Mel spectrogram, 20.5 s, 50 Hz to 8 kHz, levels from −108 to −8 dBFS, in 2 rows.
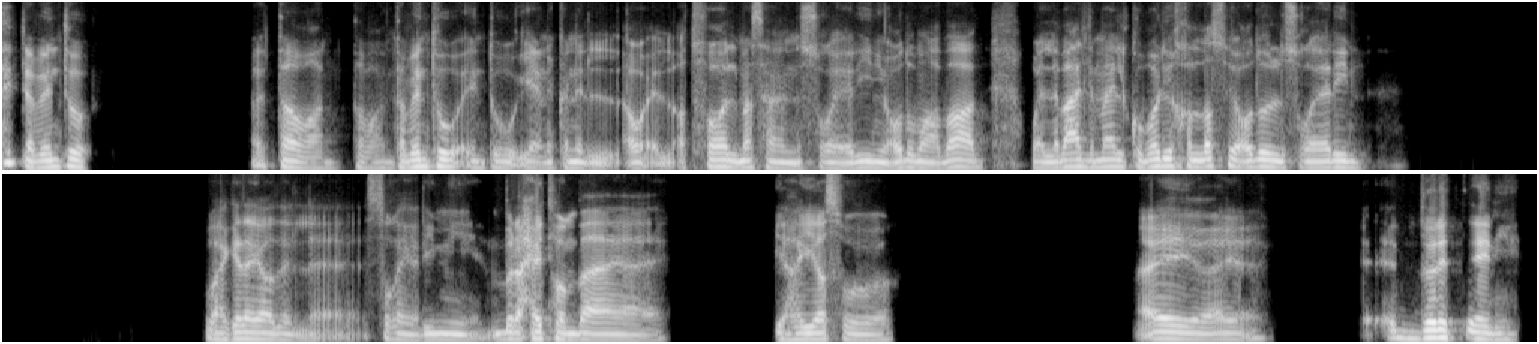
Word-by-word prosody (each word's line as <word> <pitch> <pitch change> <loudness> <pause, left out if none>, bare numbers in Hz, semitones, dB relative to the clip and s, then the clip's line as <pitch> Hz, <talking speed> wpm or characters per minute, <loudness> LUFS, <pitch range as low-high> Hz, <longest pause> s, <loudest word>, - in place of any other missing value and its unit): طب 110 0 +3
أنتم 115 0 +2 1.3
طبعًا 95 -3 -1
طبعًا، 95 0 -9
طب 110 +3 -2
أنتُم 120 0 +3
أنتُم 105 0 -5
يعني 100 -2 -4
كان 100 +1 -2
الأو 95 -2 -3
الأطفَال 120 -3 -1
مثلًا 105 -4 -1
الصغيرين 95 +2 -2
يقعُدوا 105 +3 0
مع 100 -3 0
بعض، 110 +1 0 0.2
والّا 100 0 -1
بعد 120 -1 +3
ما 120 +2 +1
الكبار 120 +1 +1
يخلَّصوا 125 0 +1
يقعُدوا 120 +1 +3
الصغيرين؟ 105 -1 0 2.5
وبعد 110 0 -1
كده 115 0 +3
يقعُد 110 -2 +2
ال 100 -2 -6 0.3
الصغيرين 105 0 -3
ي 95 -1 -2
براحتهم 115 -1 +3
بقى 100 -2 +3 1.1
يهيّصوا 105 -3 0 1.7
أيوه 110 -3 +3
أيوه، 110 +4 -5 0.8
الدور 130 +1 +5
التاني. 115 -7 +3
110 Hz, 105 wpm, -24 LUFS, 100-120 Hz, 2.5 s, الدور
